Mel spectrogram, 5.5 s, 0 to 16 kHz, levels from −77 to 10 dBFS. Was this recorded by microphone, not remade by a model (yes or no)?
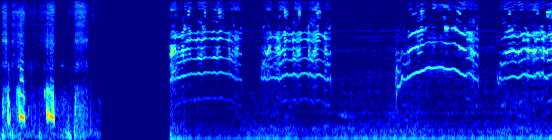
yes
